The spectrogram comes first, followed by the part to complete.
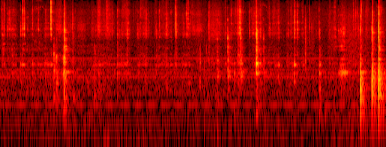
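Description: Faint scattered clicks and ticks of a small screwdriver working tiny screws out of a metal RF module's case, with a sharper click about a second in and another about four seconds in.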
